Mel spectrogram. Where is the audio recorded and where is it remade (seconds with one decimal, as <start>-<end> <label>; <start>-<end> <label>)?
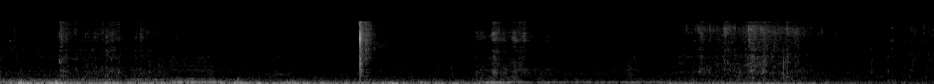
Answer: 0.0-1.7 recorded; 1.7-2.2 remade; 2.2-4.8 recorded; 4.8-6.6 remade; 6.6-9.3 recorded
